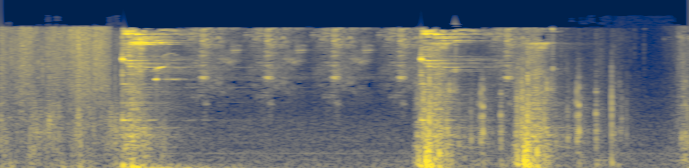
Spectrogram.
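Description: A bright chime sounds as an item is picked up.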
